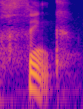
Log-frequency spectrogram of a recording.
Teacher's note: the tip or blade of the tongue touches or comes very close to the top front teeth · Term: Dental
